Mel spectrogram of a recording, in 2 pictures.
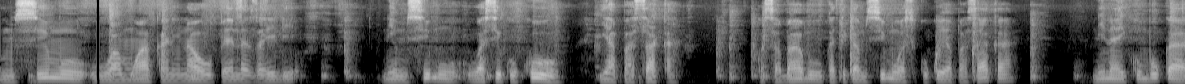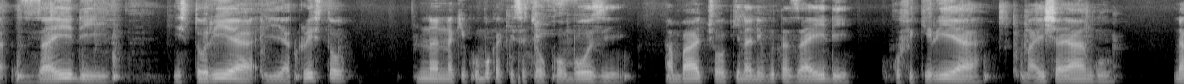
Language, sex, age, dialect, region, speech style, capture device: Swahili, male, 25-34, Kenya - Mombasa, Kenya, relaxed, mobile / Linux / Chrome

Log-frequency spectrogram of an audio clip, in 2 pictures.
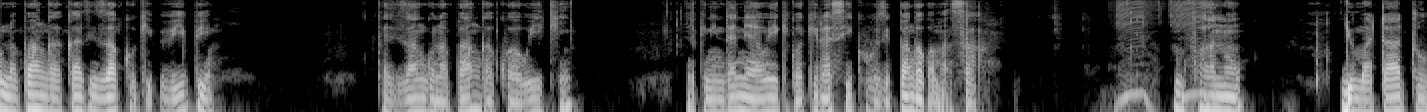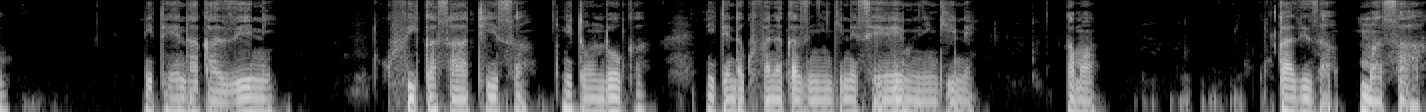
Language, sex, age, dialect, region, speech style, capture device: Swahili, male, 18-24, Tanzania - Dar es Salaam, Tanzania, happy, mobile / Linux / Chrome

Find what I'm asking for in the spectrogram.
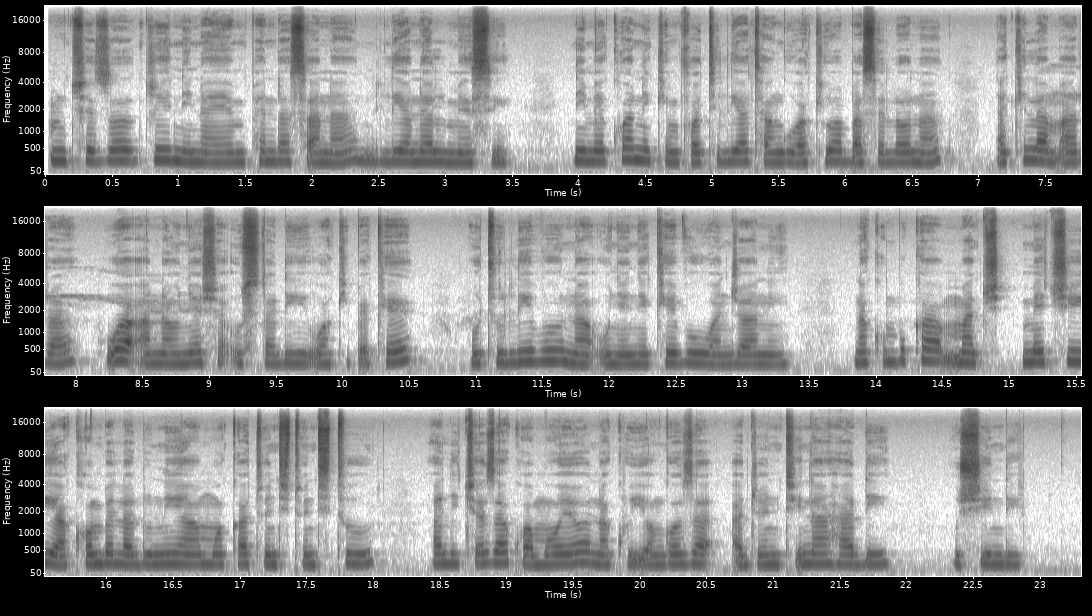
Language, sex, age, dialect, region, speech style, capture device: Swahili, female, 18-24, Kenya - Nairobi Sheng-influenced, Kenya, relaxed, desktop / Windows / Edge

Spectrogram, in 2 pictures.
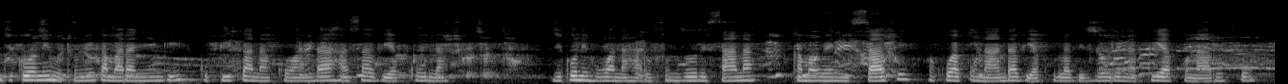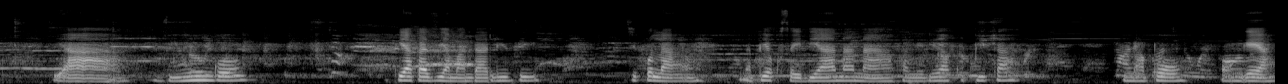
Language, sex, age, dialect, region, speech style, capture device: Swahili, female, 25-34, Kenya - Nairobi Sheng-influenced, Kenya, nervous; happy, mobile / Linux / Chrome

